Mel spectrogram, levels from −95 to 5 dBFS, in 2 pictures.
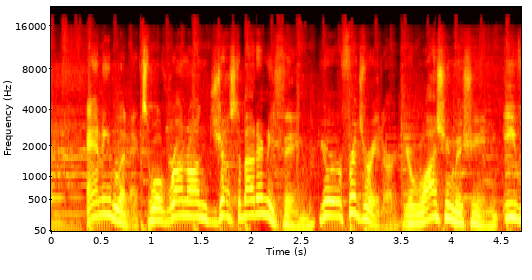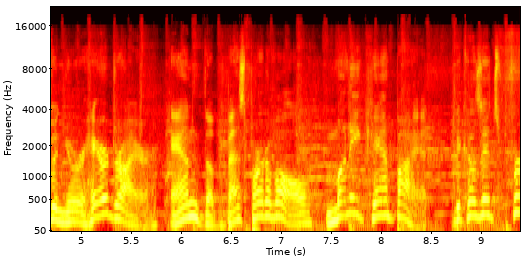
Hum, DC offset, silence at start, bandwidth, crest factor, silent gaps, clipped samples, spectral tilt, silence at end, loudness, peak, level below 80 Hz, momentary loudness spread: none; under 0.1%; 0 s; 17.5 kHz; 14 dB; none; under 0.1%; -5 dB/octave; 0 s; -15 LUFS; 0 dBFS; -36 dBFS; 5 LU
